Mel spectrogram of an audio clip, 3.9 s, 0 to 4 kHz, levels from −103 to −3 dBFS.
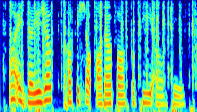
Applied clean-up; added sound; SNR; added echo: classical method spectral subtraction.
